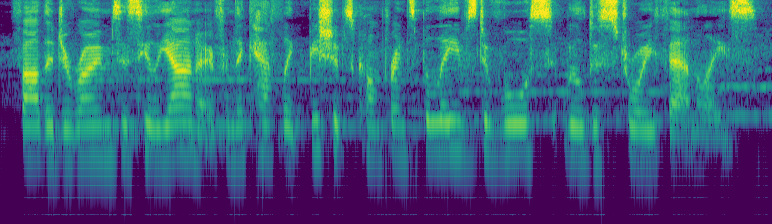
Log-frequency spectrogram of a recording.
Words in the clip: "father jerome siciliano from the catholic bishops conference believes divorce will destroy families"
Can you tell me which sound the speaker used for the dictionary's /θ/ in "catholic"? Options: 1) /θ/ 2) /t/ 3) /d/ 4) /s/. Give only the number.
1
